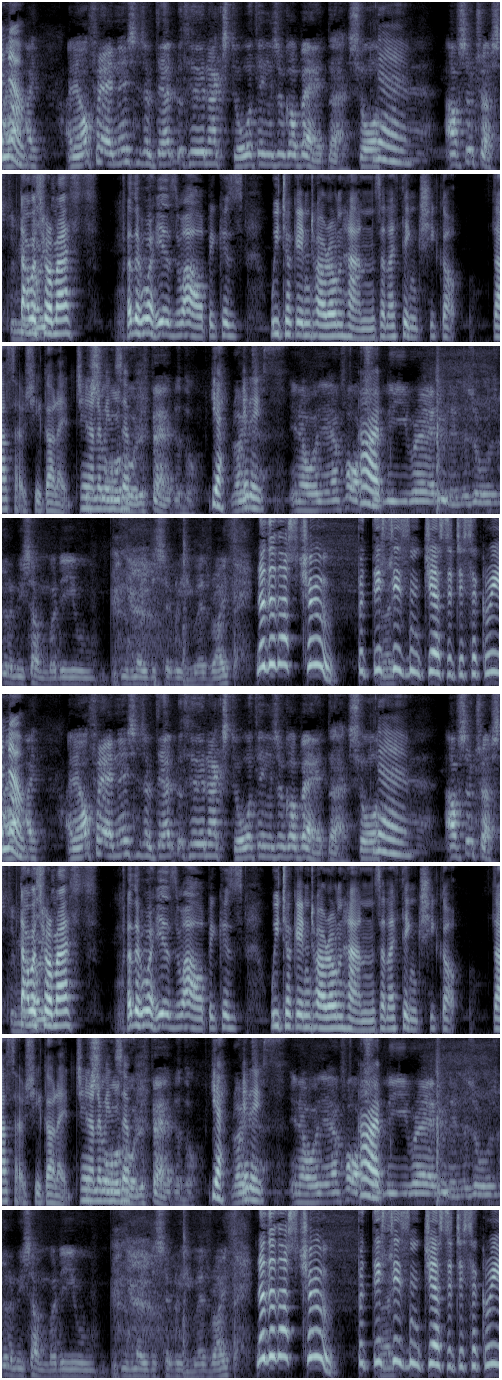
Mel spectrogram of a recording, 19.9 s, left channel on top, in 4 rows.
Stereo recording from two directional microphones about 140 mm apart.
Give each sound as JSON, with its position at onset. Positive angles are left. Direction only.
{"t": 0.0, "sound": "speech", "side_deg": -20}
{"t": 0.7, "sound": "a woman's voice", "side_deg": -35}
{"t": 13.5, "sound": "a woman's voice", "side_deg": -15}
{"t": 13.7, "sound": "speech", "side_deg": -35}
{"t": 14.2, "sound": "speech", "side_deg": -20}
{"t": 16.1, "sound": "a woman's voice", "side_deg": -15}
{"t": 17.1, "sound": "speech", "side_deg": -35}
